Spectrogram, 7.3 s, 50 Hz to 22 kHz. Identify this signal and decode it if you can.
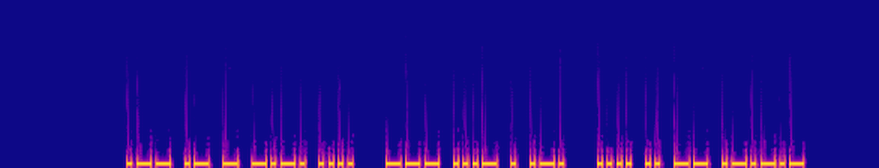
Morse code, heard as a keyed tone, about 30 wpm, 700 Hz. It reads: WATCH OVER HIM.
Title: Sentences from Top 300 Words 30wpm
